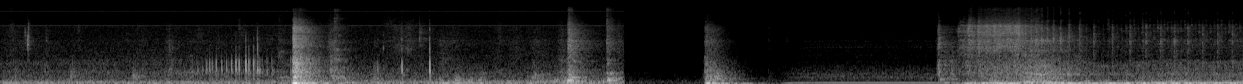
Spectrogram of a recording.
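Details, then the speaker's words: 1979 VW Westfalia bus after replacing a 10-year-old battery with a new AGM battery: after a short pause the engine fires right up and settles into a steady, even idle with no misses; normal start. "So you can see our speculations were right. The car fired right up, no problem."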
